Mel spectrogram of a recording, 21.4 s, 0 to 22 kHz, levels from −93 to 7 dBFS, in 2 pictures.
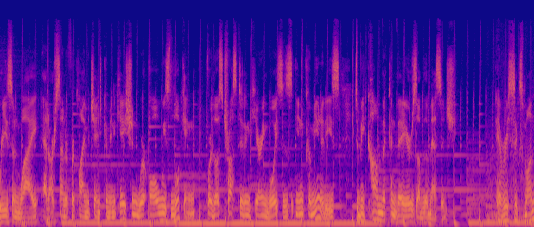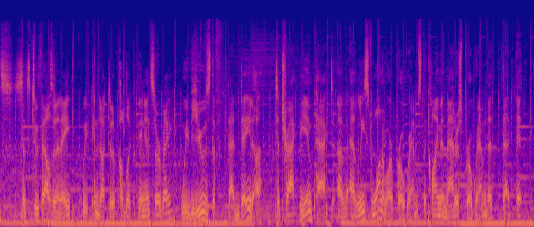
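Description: Nothing in this recording comes across as a technical fault at any point, so there's nothing here that needs pointing out.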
